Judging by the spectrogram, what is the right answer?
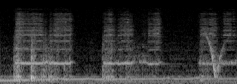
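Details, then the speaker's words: Philips Sonate BA581A vacuum tube radio: wobbly, warbling tone climbing in pitch as the tuning dial moves, in short bursts; cause unclear, owner thinks it needs alignment. "as you can hear a a low tone or a wobbly warbly tone as i move this up"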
